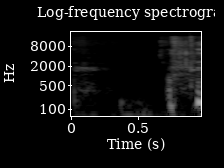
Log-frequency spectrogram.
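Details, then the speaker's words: Adult who inhaled grass dust while blowing off a mower and has been coughing all day: after quiet low breathing, a short abrupt cough or throat-clearing burst, with another starting at the end. "I just inhaled all of this dust and I've been coughing all day. So I'm sure you [clears throat] can hear it in my voice and I've [snorts] been coughing a few times tonight."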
